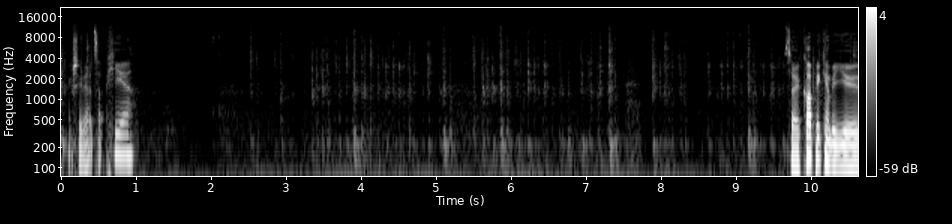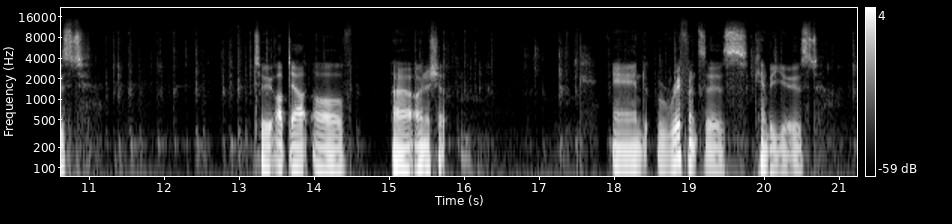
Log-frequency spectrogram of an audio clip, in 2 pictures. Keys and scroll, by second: 0.3 ctrl+x, 2.5 Return, 4.0-10.1 typing, 10.7 ctrl+Left, 11.6-12.3 typing, 12.8 ctrl+Left, 13.1 ctrl+Left, 13.2 ctrl+Left, 13.5-17.2 typing, 16.7 Left, 16.9 Left, 17.4 End, 18.0 shift+Home, 18.3 ctrl+c, 18.5 End, 18.6-19.9 typing, 20.1 ctrl+Right, 21.1 ctrl+shift+Right.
